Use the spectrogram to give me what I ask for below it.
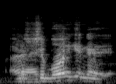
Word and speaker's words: Sheboygan: up in Sheboygan in the 70s, if I'm pronouncing that right? Yeah. Sheboygan, it's a town of about, 50,000 people.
